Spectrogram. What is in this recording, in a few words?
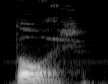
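"bodhar", Scottish Gaelic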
